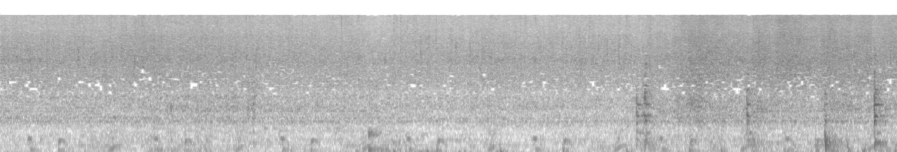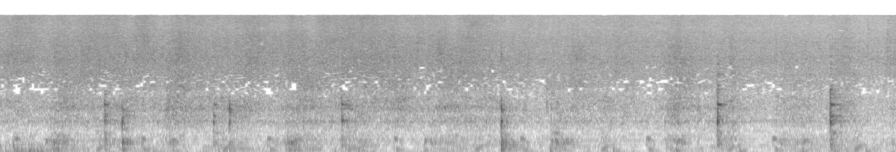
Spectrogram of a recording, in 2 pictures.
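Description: Chicken karahi frying in a metal pan over a high gas flame, a steady sizzle throughout. From about six seconds in, a wooden spoon stirs the masala and chicken, scraping and knocking against the pan at irregular intervals.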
